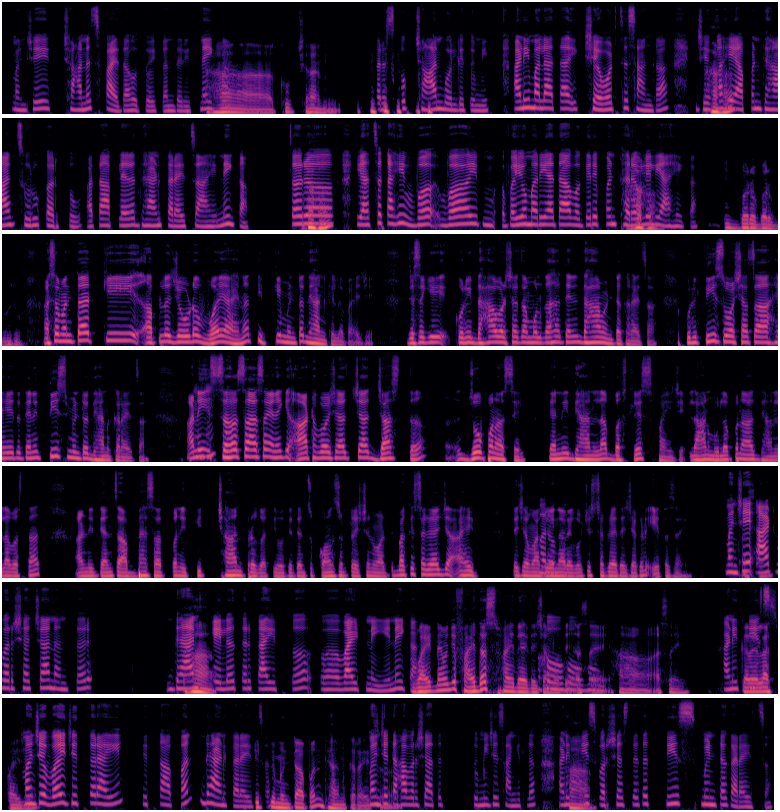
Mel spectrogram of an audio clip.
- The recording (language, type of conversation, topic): Marathi, podcast, ध्यान सुरू करण्यासाठी सुरुवातीला काय करावं, असं तुम्हाला वाटतं?
- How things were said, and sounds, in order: other noise; drawn out: "हां"; laugh; tapping; other background noise; in English: "कॉन्सन्ट्रेशन"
